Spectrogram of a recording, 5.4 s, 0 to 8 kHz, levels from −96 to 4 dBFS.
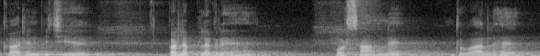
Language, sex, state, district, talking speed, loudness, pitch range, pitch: Hindi, male, Uttar Pradesh, Saharanpur, 90 wpm, -22 LUFS, 125-135 Hz, 130 Hz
